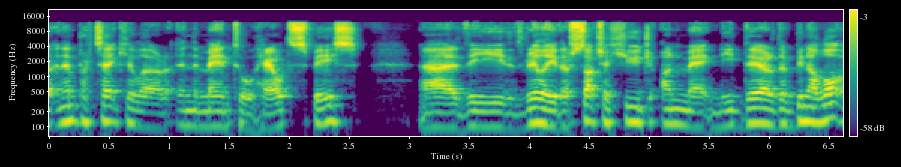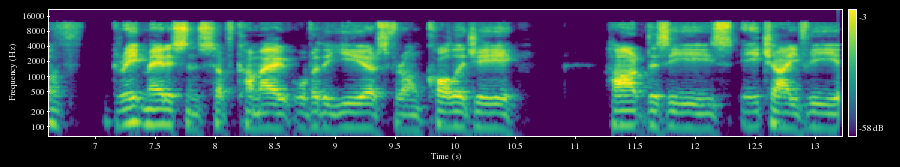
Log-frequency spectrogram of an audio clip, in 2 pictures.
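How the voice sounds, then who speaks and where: A middle-aged man with a Scottish accent, giving measured, explanatory answers in a conversational interview as a podcast guest. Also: on the low side, a bit bright. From Scotland. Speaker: podcast guest, tech company CEO.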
